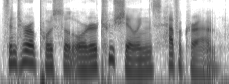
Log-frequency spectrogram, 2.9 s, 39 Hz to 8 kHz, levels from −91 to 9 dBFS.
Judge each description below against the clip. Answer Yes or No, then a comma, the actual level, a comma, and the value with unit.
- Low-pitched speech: Yes, low, 115 Hz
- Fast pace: Yes, fast, 210 wpm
